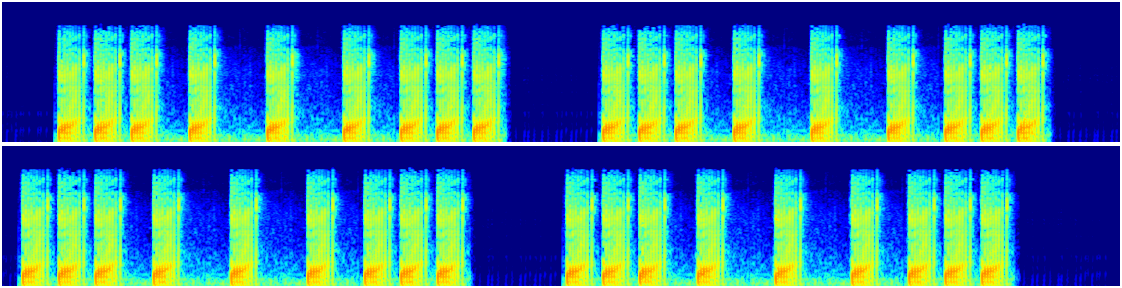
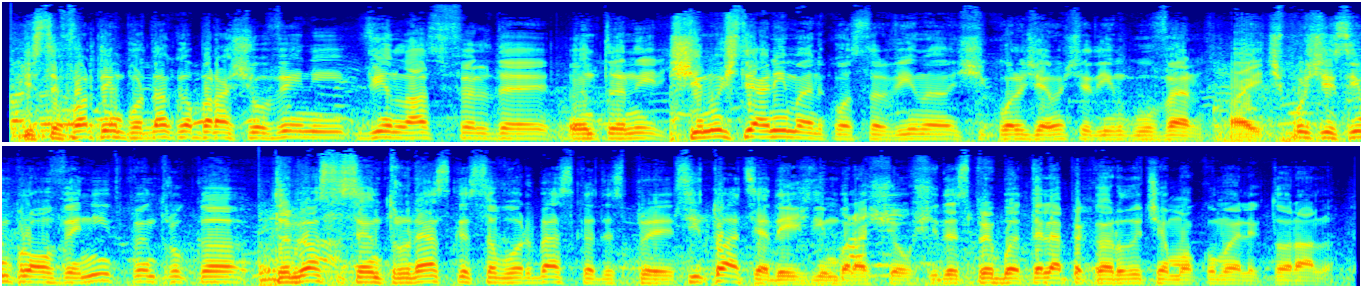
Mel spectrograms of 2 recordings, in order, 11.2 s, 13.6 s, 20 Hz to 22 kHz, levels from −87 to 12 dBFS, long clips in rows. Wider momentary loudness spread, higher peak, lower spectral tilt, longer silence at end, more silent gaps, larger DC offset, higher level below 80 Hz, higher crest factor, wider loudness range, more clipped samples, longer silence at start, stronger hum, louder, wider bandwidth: about the same, 4 LU vs 6 LU; about the same, 0 dBFS vs -2 dBFS; about the same, -4.5 dB/octave vs -5.5 dB/octave; first, 0.5 s vs 0 s; neither; first, 0.8% vs under 0.1%; first, -32 dBFS vs -38 dBFS; first, 16 dB vs 10 dB; about the same, 1 LU vs 1 LU; neither; first, 0.3 s vs 0.05 s; neither; about the same, -15 LUFS vs -13 LUFS; second, 11.5 kHz vs over 20 kHz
